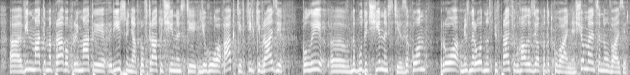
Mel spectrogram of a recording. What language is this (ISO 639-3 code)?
ukr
